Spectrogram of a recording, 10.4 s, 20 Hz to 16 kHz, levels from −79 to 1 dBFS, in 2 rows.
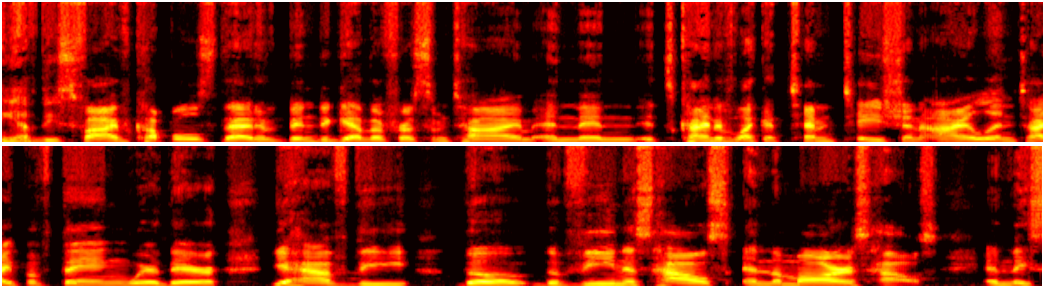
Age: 30-49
